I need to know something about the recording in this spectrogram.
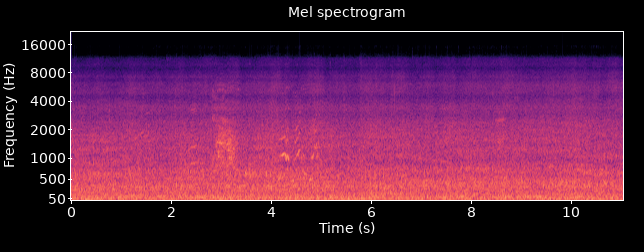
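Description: Water laps and splashes gently.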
